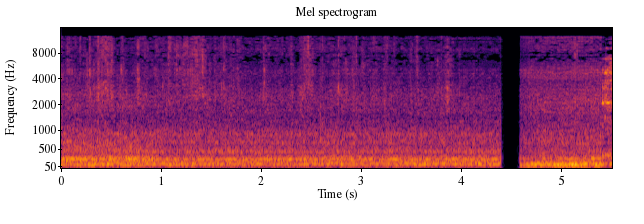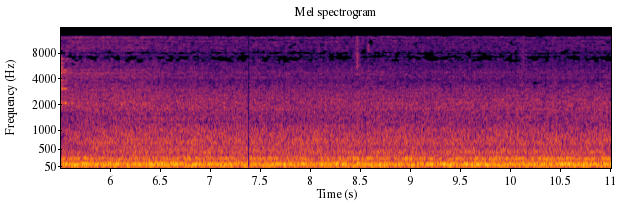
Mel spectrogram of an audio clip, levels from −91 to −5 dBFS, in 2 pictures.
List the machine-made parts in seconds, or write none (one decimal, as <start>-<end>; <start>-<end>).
2.7-4.8; 5.2-6.4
